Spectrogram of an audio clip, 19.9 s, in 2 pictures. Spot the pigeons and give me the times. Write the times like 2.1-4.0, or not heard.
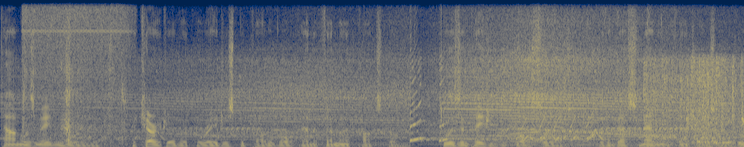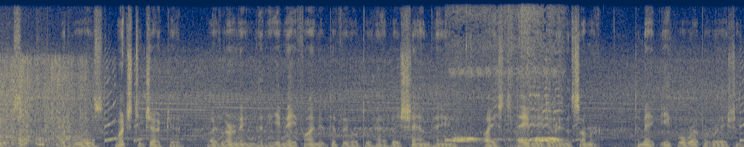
0.2-1.8, 8.6-11.2, 15.8-17.5.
